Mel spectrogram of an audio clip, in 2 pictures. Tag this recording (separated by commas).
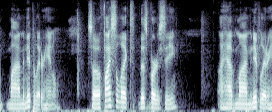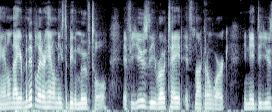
Speech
